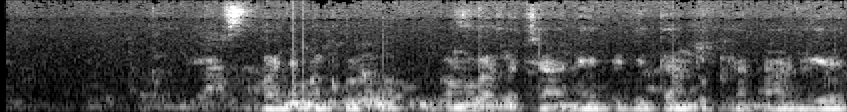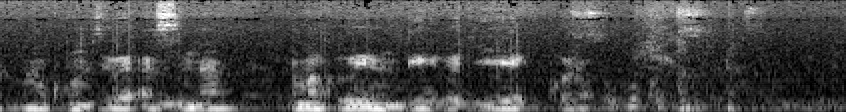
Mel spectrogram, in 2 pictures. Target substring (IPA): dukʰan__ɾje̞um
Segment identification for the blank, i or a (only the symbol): a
